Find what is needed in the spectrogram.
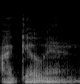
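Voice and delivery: hushed half-whisper, under the breath. Starting to tell a story about a doctor visit: half-whispering. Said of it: "Are you whispering?".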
